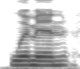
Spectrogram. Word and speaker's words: women: Yes, that first vowel sound is like the e in win, not o or ooh. So different from men. A classic error for Portuguese speakers like woman. Getting win right instantly sounds more natural.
